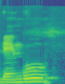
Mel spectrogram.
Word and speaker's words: dengue: बात कर रहे हैं डेंगू जिसे हिंदी में डेंगू बोलते हैं और इंग्लिश में इसका जो उच्चारण होता है वो होता है डेंगी कम्युनिकेबल डिसऑर्डर है मैनेजमेंट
